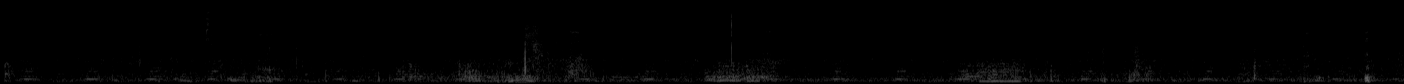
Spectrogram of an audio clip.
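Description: Soft, irregular snoring and snuffling breaths from sleeping dogs, with a few snorts and quiet room noise.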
